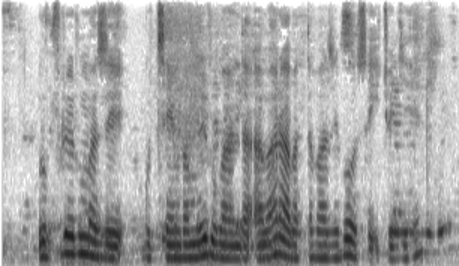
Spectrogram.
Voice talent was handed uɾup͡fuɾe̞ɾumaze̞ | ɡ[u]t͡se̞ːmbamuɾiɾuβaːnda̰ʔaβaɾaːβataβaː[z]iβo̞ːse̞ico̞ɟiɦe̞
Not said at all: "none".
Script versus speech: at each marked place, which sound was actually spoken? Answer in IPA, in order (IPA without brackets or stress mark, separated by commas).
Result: u, z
